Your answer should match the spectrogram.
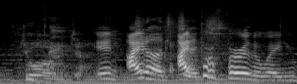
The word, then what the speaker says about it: Jorjuj: The proper pronunciation is Joy Judge. George.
